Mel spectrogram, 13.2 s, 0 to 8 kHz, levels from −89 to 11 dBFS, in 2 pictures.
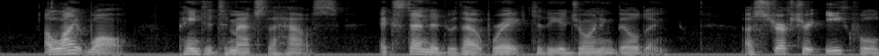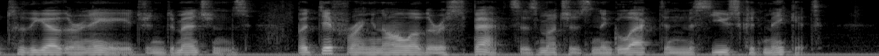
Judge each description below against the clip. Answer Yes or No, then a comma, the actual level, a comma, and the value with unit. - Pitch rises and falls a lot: No, average, 2.9 semitones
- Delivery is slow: No, average, 180 wpm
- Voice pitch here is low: Yes, low, 100 Hz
